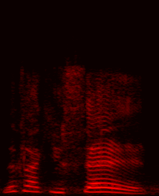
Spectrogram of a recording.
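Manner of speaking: a hint of her high voice. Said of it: "She's like".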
